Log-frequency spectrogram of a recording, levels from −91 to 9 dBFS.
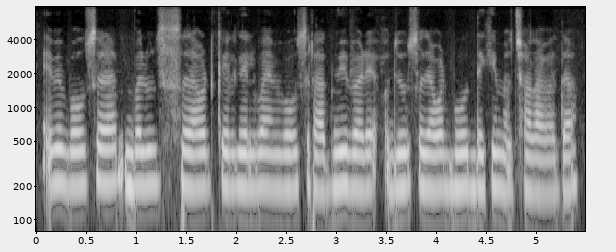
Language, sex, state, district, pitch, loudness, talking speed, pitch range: Bhojpuri, female, Bihar, Gopalganj, 195 Hz, -12 LUFS, 240 wpm, 190-200 Hz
